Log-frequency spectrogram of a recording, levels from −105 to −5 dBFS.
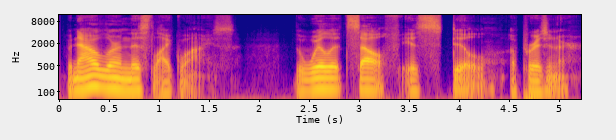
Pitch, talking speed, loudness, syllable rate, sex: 110 Hz, 140 wpm, -19 LUFS, 4.1 syllables/s, male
